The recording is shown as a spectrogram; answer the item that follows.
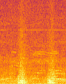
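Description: A train pulls away in a radio drama, heard as two brief swells of rolling, hissing rail noise about half a second apart over a steady low background.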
